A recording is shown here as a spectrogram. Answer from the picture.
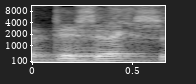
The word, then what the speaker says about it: Deus Ex: Deus Ex or is that how you pronounce it? I don't know. D E U S. – Yeah, Deus. Ex or Deus Ex.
